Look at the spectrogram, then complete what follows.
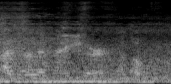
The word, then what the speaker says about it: Alexander Naeger: This is the chef Alexander Naeger. That's right, I pronounced it right.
